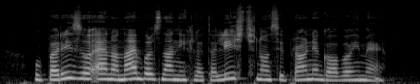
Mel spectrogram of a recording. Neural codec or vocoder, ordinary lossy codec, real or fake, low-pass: none; none; real; 19.8 kHz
